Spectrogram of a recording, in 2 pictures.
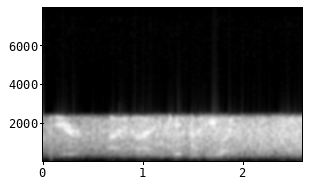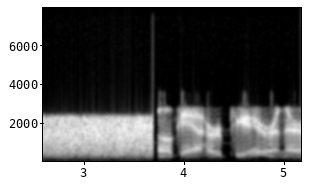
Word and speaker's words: Pierre: It's pronounced Pierre.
